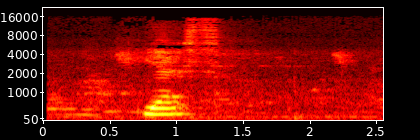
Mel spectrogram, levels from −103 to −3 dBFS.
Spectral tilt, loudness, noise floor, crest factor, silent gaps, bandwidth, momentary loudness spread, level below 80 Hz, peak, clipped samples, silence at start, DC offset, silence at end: -5 dB/octave; -25 LUFS; -56 dBFS; 22 dB; none; 15.5 kHz; 26 LU; -66 dBFS; -8 dBFS; under 0.1%; 0.05 s; under 0.1%; 1.25 s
